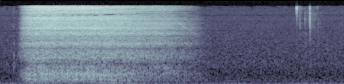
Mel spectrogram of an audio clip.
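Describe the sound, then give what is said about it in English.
A single deep breath, taken slowly and fully: a strong breathy hiss rises abruptly, sustains, then fades over about a second and a half, leaving near silence. “Breathe in and out.”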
